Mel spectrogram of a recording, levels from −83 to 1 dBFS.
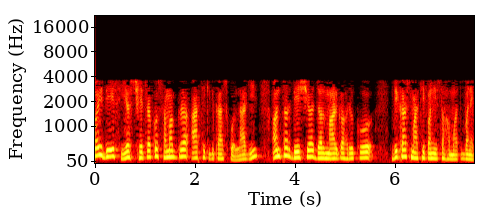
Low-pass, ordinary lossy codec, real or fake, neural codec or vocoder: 3.6 kHz; none; real; none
